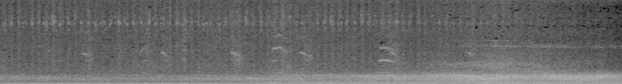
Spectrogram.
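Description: Short, high bird chirps, a handful scattered through the first six seconds, over a steady low rushing noise.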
